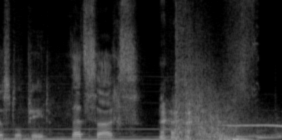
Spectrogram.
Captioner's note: laughs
